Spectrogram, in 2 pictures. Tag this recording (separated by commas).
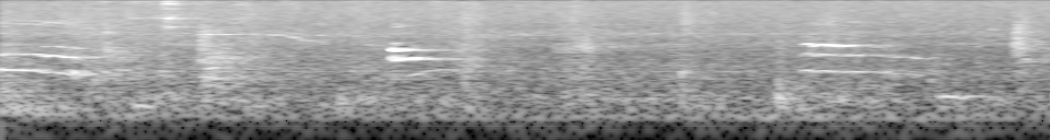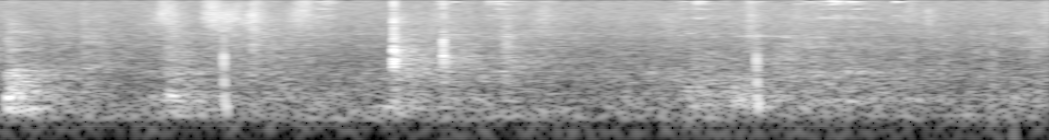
Animal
